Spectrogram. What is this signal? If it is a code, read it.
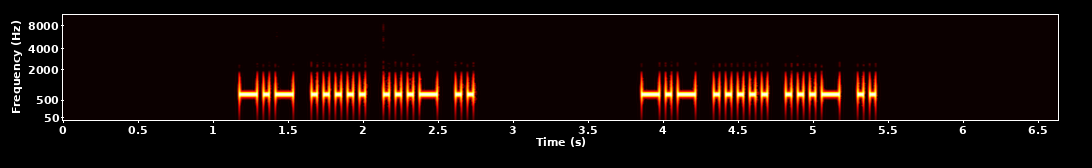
Morse code, heard as a keyed tone, about 30 wpm, 700 Hz. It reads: K5VI K5VI
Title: Easy Call Signs Repeated 2x - 30wpm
